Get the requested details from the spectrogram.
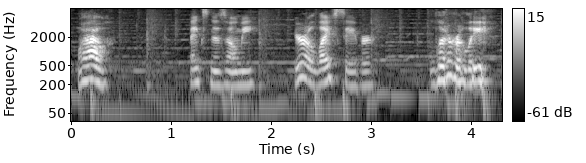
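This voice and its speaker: An earnest, caring teenage boy, the hero of a visual novel, read by a woman. The voice is bright and forward, with faint game music underneath. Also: mid-range voice, normal speed, natural voice. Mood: grateful. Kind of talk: reading visual novel dialogue aloud.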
